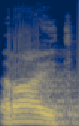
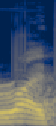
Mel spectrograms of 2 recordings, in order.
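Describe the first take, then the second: First: The r is tapped with the tongue touching. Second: The r is made without the tongue touching. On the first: The speaker calls it wrong. "right አይደለም። right ከሆነ ነክታለች ማለት ነው" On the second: The speaker calls it right. "እር right right ነው እንጂ"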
